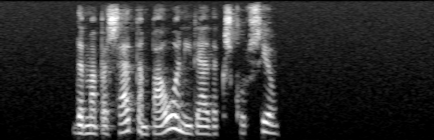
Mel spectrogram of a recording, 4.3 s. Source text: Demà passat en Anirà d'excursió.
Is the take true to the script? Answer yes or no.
no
